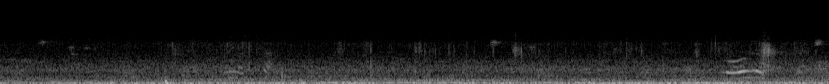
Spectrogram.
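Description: Outdoor garden ambience: a steady low rumble of wind on the microphone, with faint short animal calls now and then and one clearer call near the end.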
